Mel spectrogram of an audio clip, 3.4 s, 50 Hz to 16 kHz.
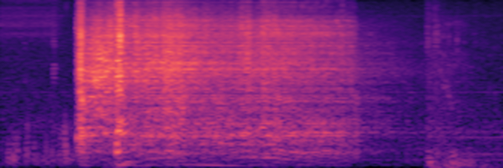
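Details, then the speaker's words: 1988 Ford Crown Victoria sat about 5 years, catalytic converters cut off so exhaust is loud: loud cranking with a brief catch and sputter that fades, then cranking stops; cranks with sputter but won't run. "oh we got a little sputter there that's a little bit more of a sputter"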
